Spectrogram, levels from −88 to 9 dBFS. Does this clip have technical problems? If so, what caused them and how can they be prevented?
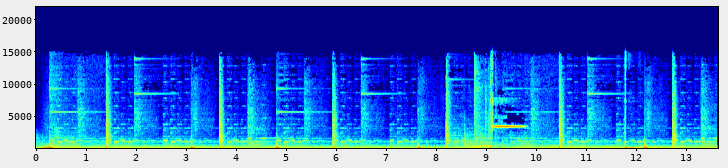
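No, nothing technical stands out here, so there's nothing to trace back or guard against this time.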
